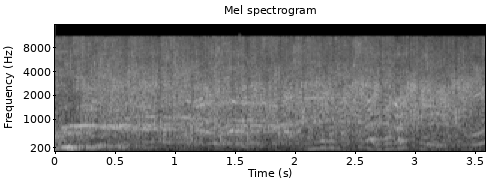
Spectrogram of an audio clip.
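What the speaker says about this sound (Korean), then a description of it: "다시 한번 박수 부탁드리겠습니다" Loud, continuous applause from an audience at a women's week lecture competition, dense clapping holding steady throughout without pause.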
